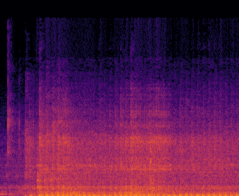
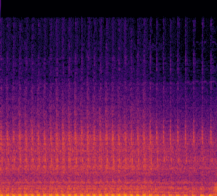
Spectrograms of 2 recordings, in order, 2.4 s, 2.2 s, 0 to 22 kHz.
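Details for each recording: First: 2018 Honda Beat eSP scooter, about 9 years without fuel filter service, idling after fuel filter/seal change: quick light ticking tracking engine speed; owner says valve clearance has become loose and needs adjusting. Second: 2018 Honda Beat eSP scooter after fuel filter/seal replacement: quick putter, fast at first then slowing as idle drops properly after startup; normal idle settling.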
